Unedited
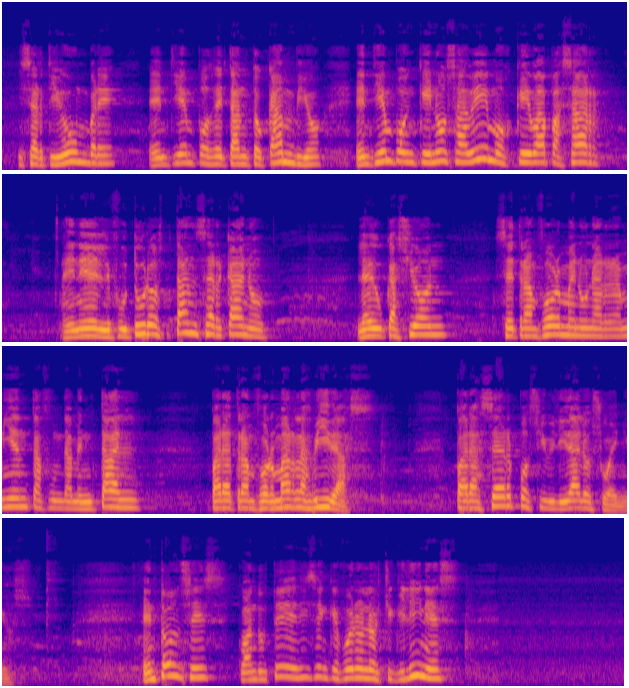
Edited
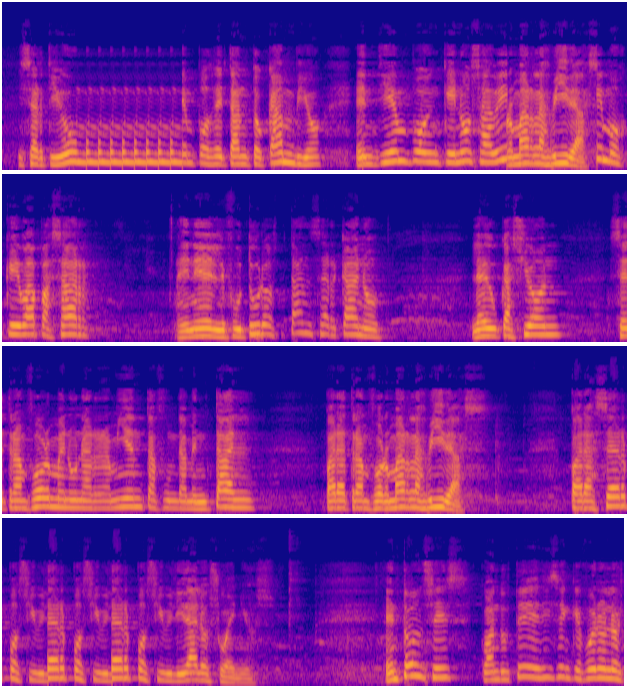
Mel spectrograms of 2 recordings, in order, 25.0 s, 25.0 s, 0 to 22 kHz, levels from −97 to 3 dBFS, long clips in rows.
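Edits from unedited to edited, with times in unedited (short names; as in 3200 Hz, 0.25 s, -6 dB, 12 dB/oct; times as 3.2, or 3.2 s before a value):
0.72 stutter in place 0.12 s, 9 plays
3.6–4.09 stretch 1.5×
7.45–8.74 dip -10 dB, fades 0.37 s
15.16–16.06 copy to 4.8
17.42–18.06 loop, 3 plays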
